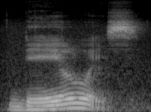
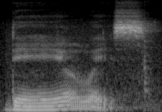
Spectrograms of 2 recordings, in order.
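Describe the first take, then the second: First: The two words are linked smoothly together. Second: The two words are linked smoothly together.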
